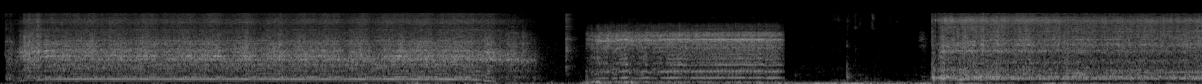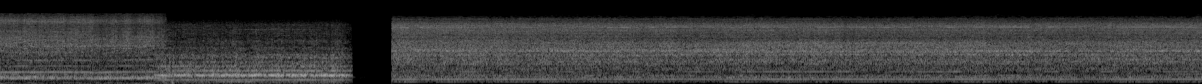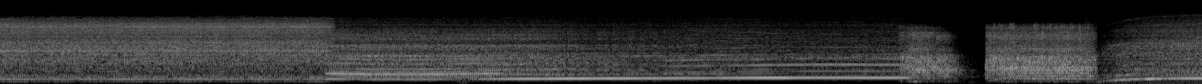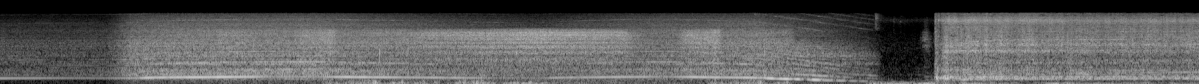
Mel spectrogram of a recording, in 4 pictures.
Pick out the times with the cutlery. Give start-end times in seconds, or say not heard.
not heard.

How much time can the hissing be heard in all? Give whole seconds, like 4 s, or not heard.
6 s.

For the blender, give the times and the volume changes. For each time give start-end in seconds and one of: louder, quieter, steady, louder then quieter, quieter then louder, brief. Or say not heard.
0.0-48.0 louder.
